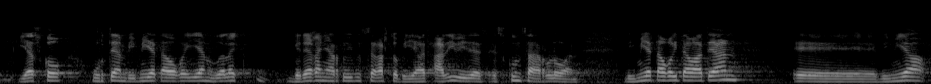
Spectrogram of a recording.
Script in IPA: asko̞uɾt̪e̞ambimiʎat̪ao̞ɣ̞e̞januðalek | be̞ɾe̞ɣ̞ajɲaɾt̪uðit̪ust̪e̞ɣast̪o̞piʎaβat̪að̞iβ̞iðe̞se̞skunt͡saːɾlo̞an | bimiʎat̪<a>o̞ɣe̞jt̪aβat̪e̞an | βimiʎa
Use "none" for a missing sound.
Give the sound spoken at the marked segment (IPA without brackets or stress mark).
a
